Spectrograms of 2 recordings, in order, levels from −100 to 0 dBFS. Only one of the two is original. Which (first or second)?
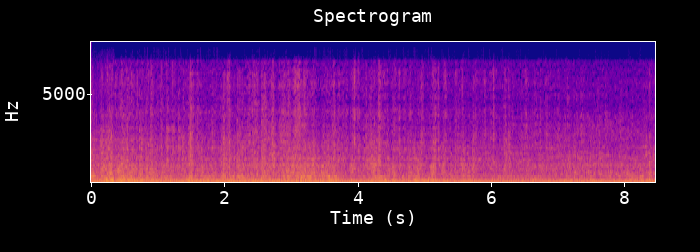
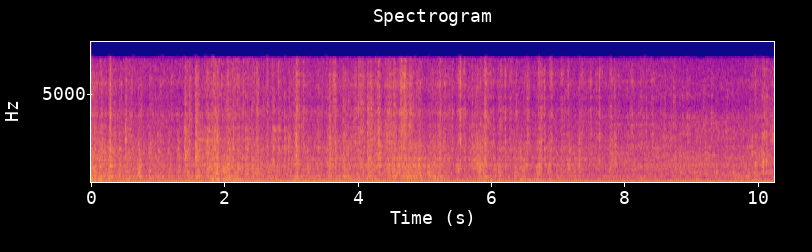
second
